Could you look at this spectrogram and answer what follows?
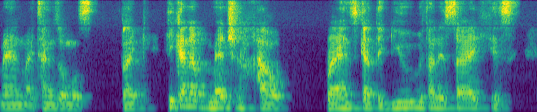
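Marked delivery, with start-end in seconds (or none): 0.0-0.9 put-on muttering under the breath, quieter. Retelling what Canelo said in an interview: imitating Canelo muttering under his breath. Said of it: "he kinda muttered under his breath".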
